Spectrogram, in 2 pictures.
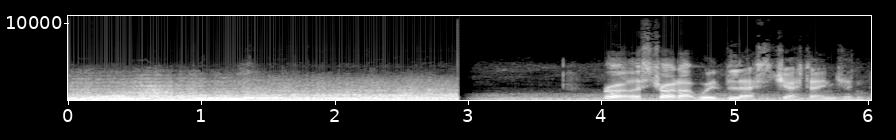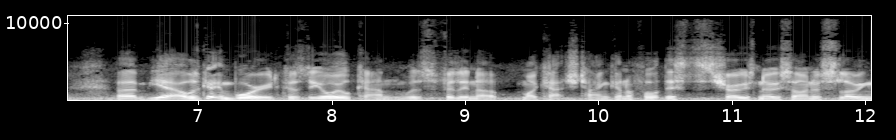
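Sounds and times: jet aircraft flying overhead: 0:00.0 - 0:12.0.

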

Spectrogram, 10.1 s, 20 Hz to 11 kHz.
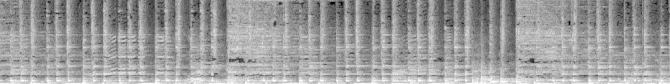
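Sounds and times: bass line: 0:00.0 - 0:10.0
drum strikes: 0:00.0 - 0:10.0
latin dance band playing: 0:00.0 - 0:10.0.

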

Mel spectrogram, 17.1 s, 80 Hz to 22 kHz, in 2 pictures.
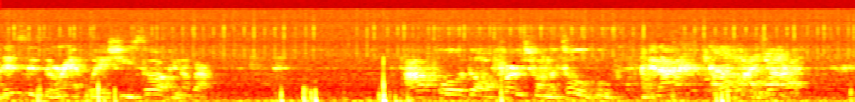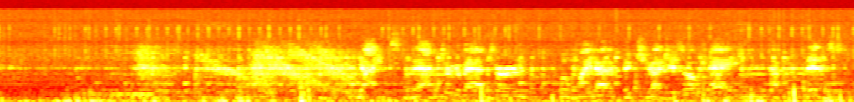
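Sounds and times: television voices and commotion: 0:00.0 - 0:17.0.

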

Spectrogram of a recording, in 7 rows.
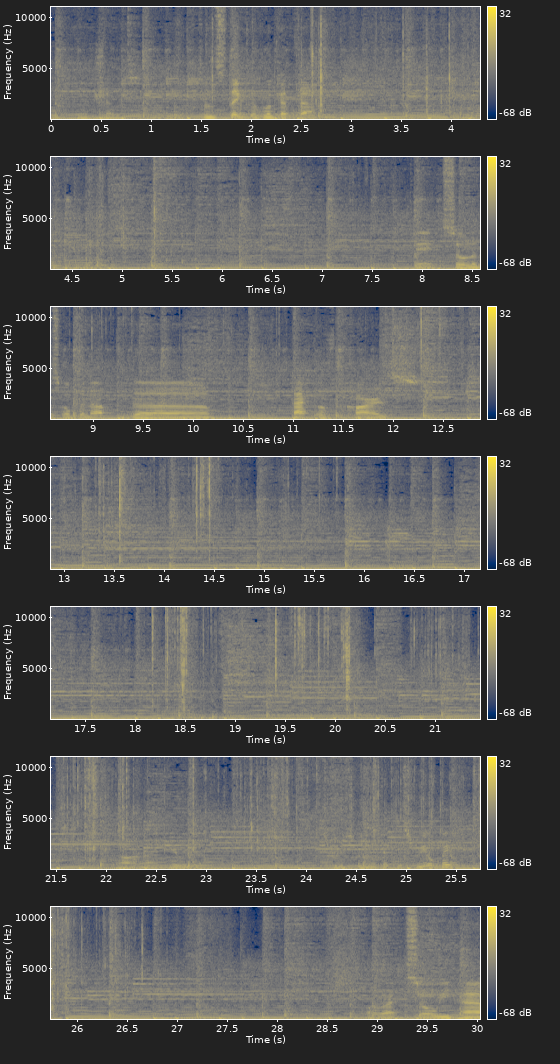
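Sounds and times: background music with held notes: 0:00.0 - 0:30.0
plastic wrap crinkling: 0:01.5 - 0:05.1, 0:12.0 - 0:16.0, 0:17.8 - 0:27.1.

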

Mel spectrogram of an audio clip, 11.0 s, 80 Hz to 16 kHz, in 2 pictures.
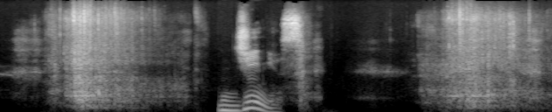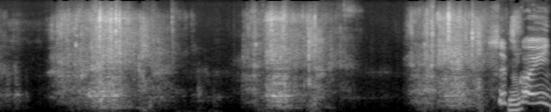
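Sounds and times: soil rushing across a sieve: 0:00.4 - 0:02.0, 0:04.2 - 0:10.6.

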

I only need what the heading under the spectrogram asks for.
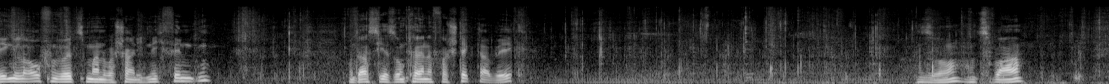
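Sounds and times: footsteps on leaves and wood chips: 0:00.0 - 0:11.0.

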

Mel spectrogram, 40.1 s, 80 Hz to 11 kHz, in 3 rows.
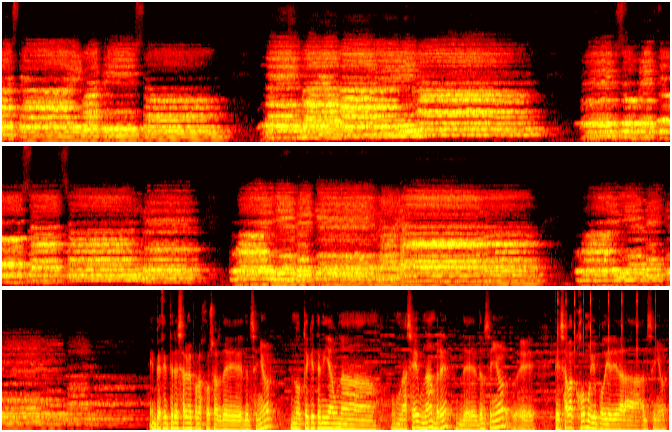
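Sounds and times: mixed choir singing: 0:00.0 - 0:29.8.

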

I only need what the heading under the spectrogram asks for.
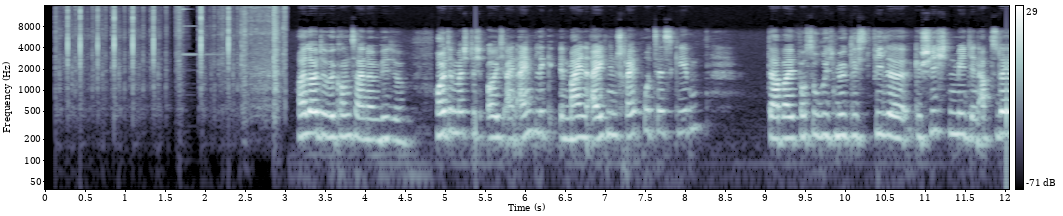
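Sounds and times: typewriter keys clicking: 0:00.2 - 0:03.1
carriage return bell ding: 0:01.7 - 0:02.4.

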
